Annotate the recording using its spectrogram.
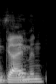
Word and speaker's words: Gaiman: Gaiman, or Gaiman, however you... – Neil Gaiman? – Yeah, it's correct to pronounce it.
